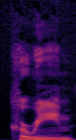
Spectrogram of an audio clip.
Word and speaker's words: Careem: And if you're tweeting, please use the hashtag Yalla Kareem, spelled Y-A-L-L-A, Kareem, spelled with a C, like Kareem.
